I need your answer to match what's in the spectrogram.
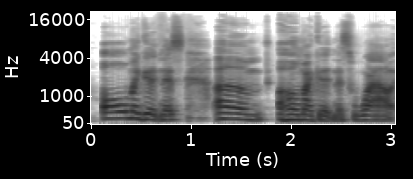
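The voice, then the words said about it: Excited, animated voice. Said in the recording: “You can hear the excitement in my voice”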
